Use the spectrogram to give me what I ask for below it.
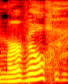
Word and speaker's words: Maryville: recorded the sound layer down in merville what where down in Maryville I understand if you're you know not from around here yeah if you're not from around here well that's the way it's spelled doesn't mean that's the way we say it yeah but um so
